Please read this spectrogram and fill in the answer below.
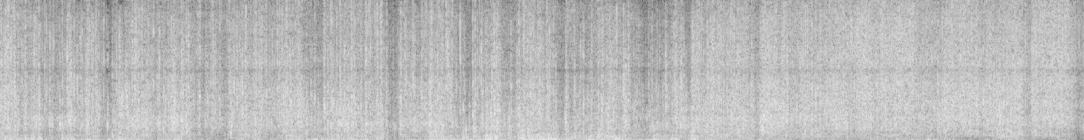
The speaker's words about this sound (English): Okay, I'm opening. We're getting to a layer of tissue. We're opening.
